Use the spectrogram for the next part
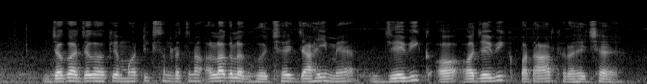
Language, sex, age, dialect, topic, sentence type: Maithili, male, 25-30, Eastern / Thethi, agriculture, statement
